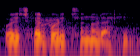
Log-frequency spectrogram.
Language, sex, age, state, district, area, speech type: Bengali, male, 18-30, West Bengal, Uttar Dinajpur, urban, spontaneous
